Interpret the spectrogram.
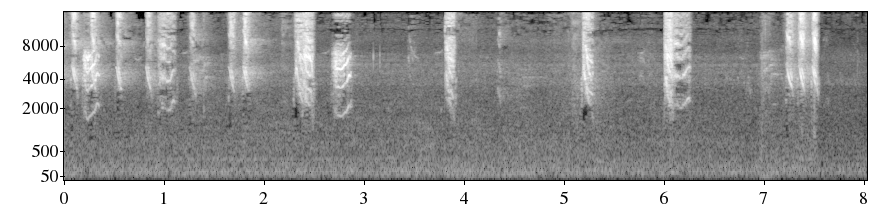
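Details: A female double-collared seedeater gives short, thin, high chips, singly or in quick pairs, about a dozen at an uneven pace over a quiet background; the call is used to stimulate male seedeaters to sing.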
